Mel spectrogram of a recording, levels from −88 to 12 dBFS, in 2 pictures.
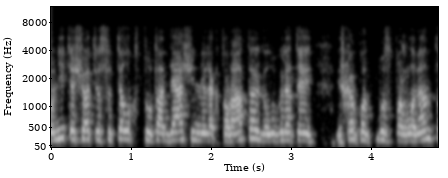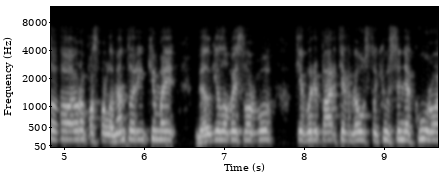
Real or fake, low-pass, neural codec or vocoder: real; 7.2 kHz; none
